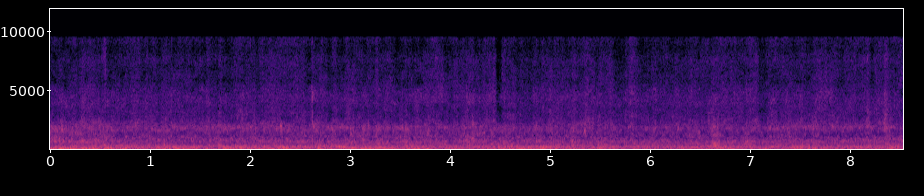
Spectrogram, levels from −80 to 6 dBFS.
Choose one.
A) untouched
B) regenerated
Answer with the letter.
B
